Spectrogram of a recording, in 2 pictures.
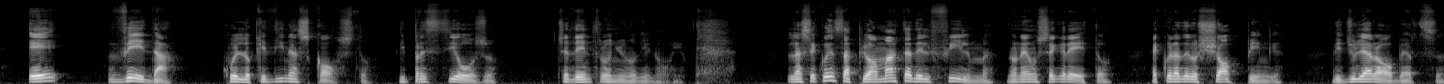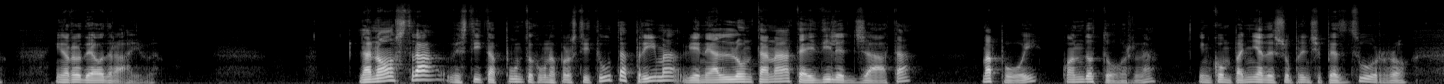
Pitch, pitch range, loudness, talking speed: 110 Hz, 95-125 Hz, -20 LUFS, 115 wpm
